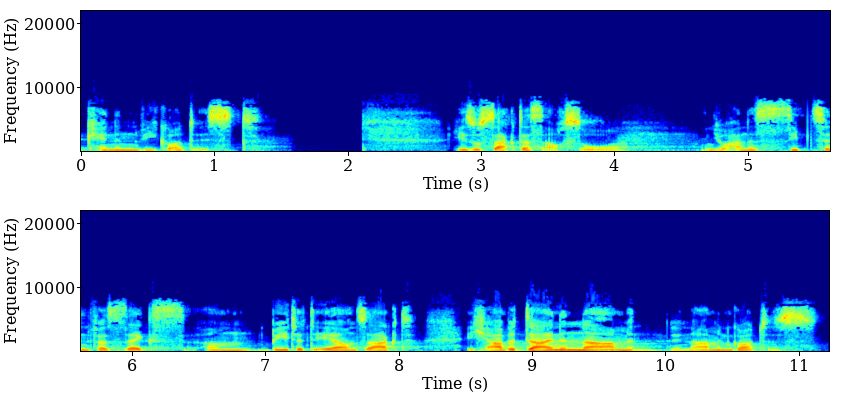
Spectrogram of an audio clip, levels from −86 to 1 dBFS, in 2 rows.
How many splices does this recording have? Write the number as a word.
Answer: one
